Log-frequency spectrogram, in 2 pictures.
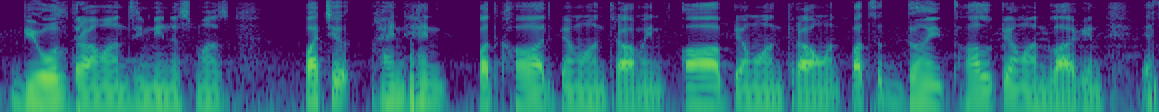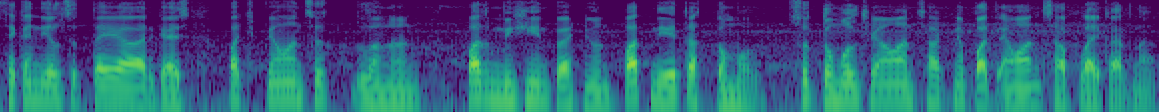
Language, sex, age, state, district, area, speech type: Kashmiri, male, 18-30, Jammu and Kashmir, Kupwara, rural, spontaneous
